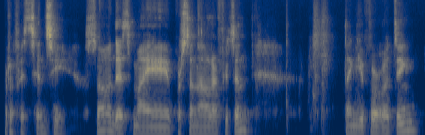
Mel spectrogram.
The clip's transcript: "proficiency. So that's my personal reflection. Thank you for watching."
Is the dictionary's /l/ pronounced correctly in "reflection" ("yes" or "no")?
no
